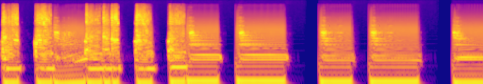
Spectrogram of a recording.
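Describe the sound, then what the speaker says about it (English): Synth bass layered with sub bass and squeezed by a limiter in compression mode, from a dance track drop, plays as a series of loud, distorted sustained notes in choppy bursts separated by short silences. "So that's all of the bass in this section of the track."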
